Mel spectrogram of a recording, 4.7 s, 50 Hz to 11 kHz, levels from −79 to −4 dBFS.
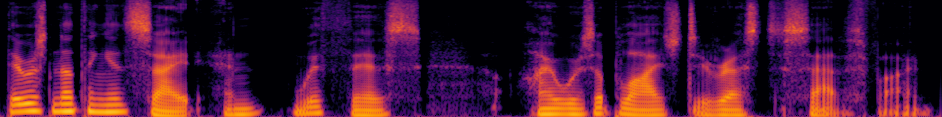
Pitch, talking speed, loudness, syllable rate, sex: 115 Hz, 180 wpm, -23 LUFS, 5.2 syllables/s, male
